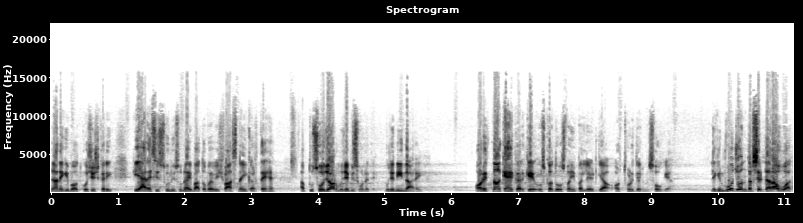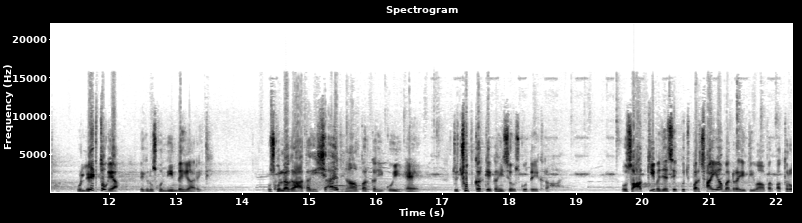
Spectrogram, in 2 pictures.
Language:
Hindi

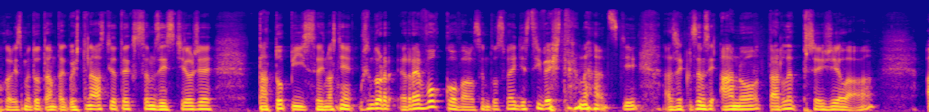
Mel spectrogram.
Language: Czech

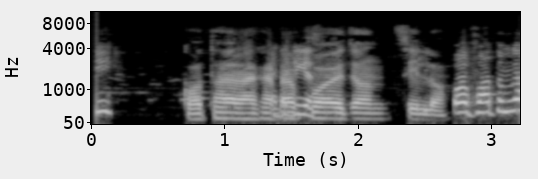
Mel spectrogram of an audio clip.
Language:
Bangla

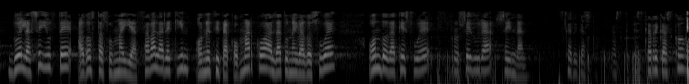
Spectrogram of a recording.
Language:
Basque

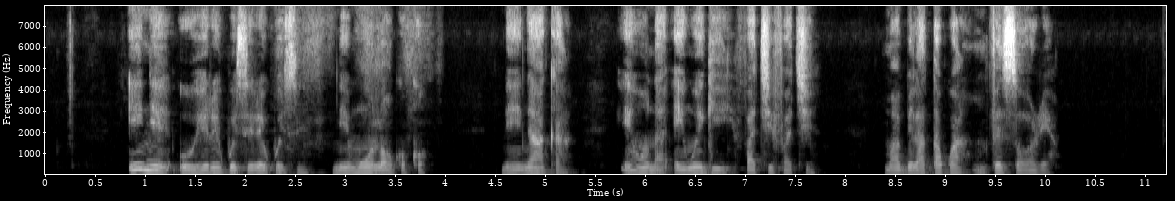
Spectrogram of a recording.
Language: Igbo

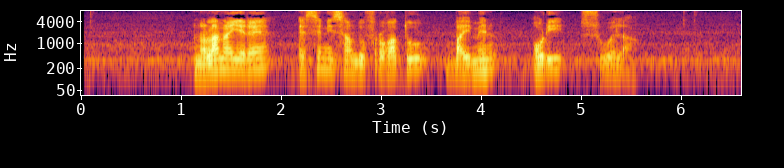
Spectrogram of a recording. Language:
Basque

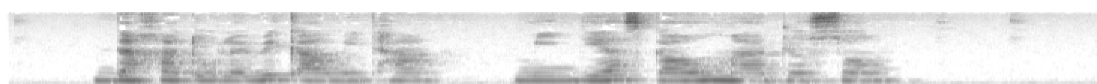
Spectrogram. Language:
Georgian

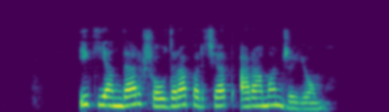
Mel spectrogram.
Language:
Mari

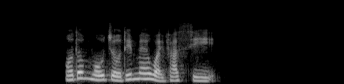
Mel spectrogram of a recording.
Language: Cantonese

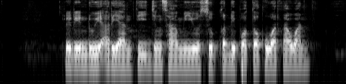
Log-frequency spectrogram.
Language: Sundanese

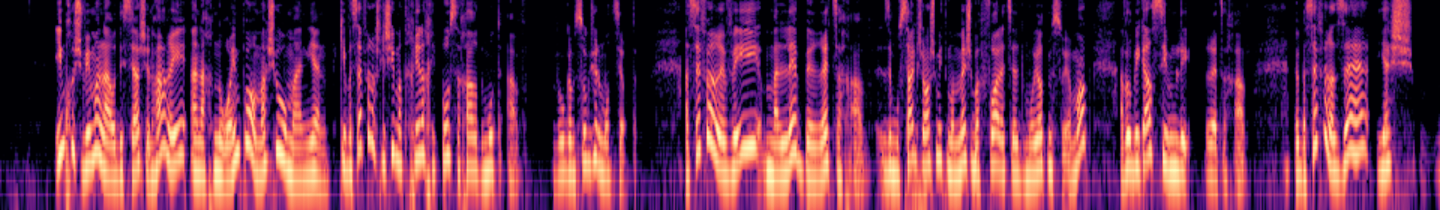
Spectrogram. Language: Hebrew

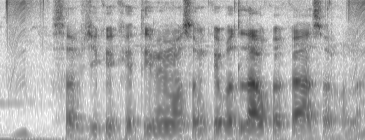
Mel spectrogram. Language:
Bhojpuri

